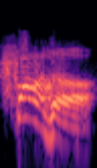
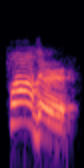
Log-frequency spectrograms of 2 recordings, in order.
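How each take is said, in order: First: It is said in a British accent. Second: It is said in an American accent. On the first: "British pronunciation"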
